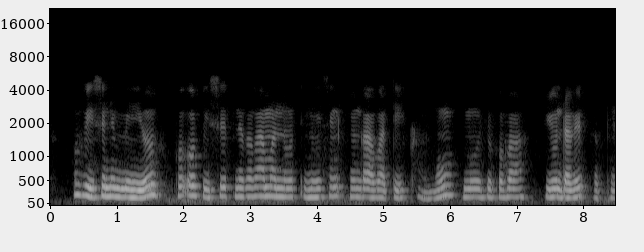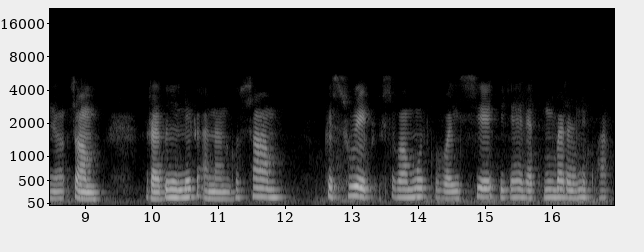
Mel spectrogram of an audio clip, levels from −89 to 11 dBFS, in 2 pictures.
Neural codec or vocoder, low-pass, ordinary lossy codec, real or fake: none; 5.4 kHz; AAC, 32 kbps; real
